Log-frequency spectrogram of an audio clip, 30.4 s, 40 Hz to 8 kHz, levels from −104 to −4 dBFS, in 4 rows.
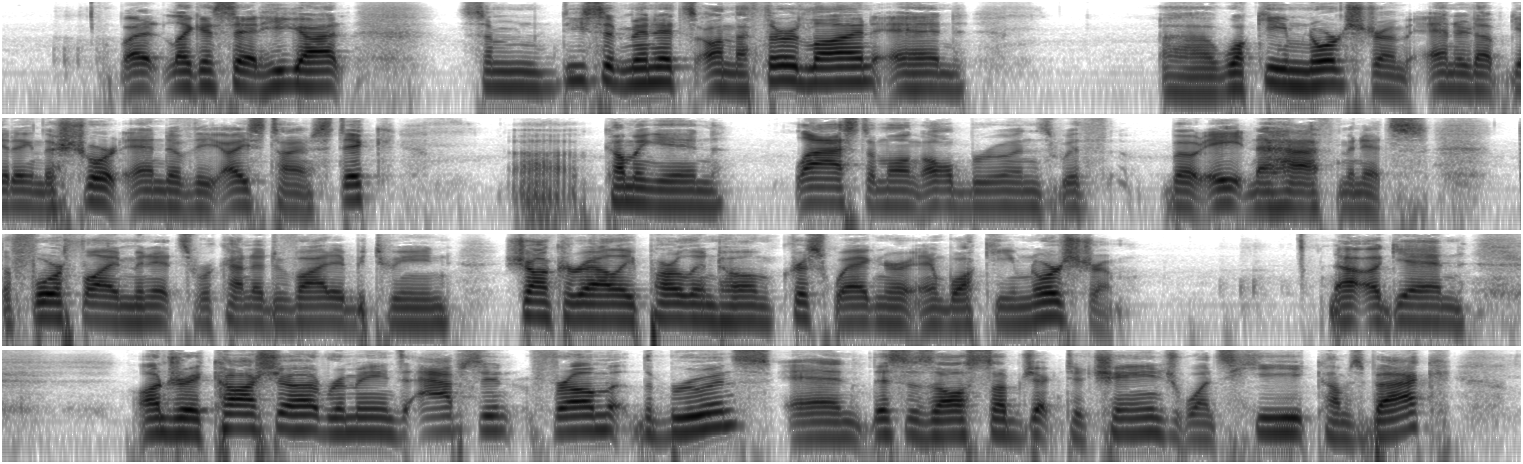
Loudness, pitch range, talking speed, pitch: -18 LUFS, 130-165 Hz, 155 wpm, 145 Hz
